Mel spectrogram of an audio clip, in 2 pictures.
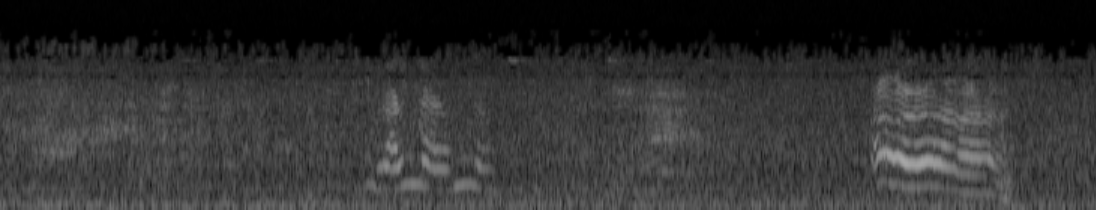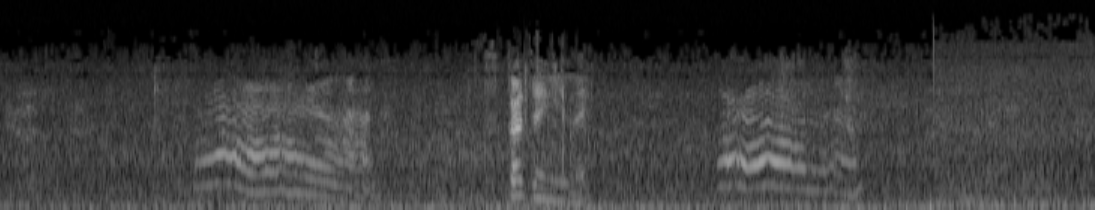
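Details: Korean street cat meowing after being given a treat, a series of short rising-falling meows in bursts, over steady background music and a low hum.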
